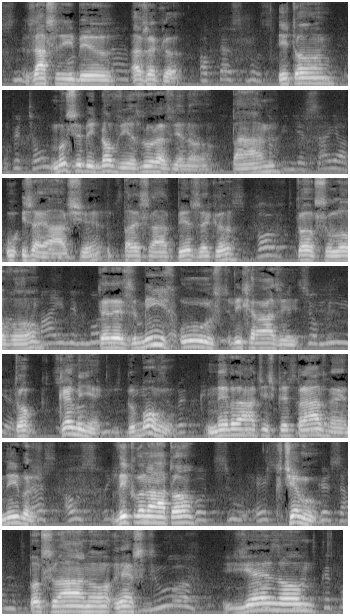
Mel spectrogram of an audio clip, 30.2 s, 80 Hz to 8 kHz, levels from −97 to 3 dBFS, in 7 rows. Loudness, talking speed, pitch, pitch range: -18 LUFS, 75 wpm, 140 Hz, 120-170 Hz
